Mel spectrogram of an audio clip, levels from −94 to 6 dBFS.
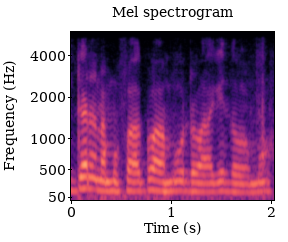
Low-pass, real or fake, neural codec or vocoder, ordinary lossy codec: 5.4 kHz; fake; codec, 24 kHz, 3 kbps, HILCodec; none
